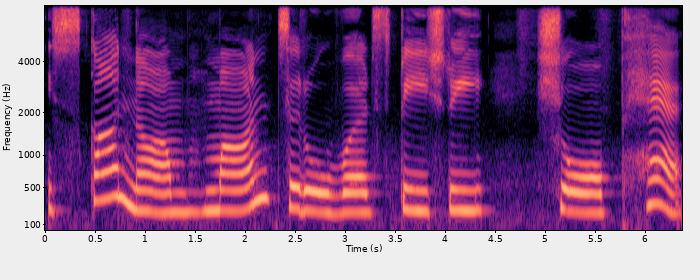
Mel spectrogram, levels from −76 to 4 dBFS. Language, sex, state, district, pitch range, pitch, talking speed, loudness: Hindi, female, Punjab, Fazilka, 215-255 Hz, 235 Hz, 55 wpm, -13 LUFS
